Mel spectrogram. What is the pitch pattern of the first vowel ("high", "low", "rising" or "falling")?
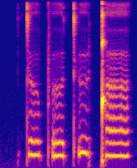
low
